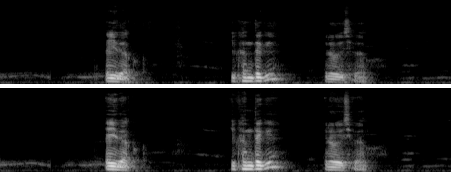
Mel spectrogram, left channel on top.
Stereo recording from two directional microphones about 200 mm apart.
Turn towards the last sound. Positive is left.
turn(degrees=-35)  # may be behind; listen again after turning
